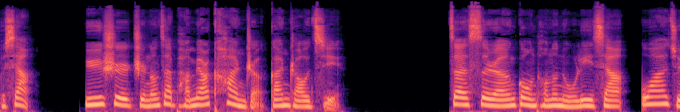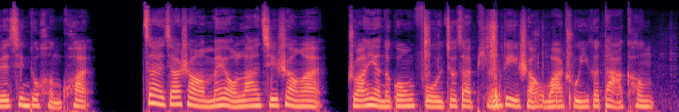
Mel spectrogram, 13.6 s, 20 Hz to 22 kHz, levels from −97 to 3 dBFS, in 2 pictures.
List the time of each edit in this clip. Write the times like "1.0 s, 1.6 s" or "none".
none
